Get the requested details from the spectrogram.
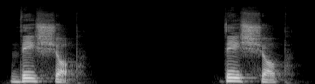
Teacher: In the phrase, this shop, the sh of shop influences the way we pronounce the final s of this, and we end up saying this shop, as if we had two sh sounds. However, whereas the first sh is retained, the second sh is released, so they sound as if they were one long sh. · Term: regressive assimilation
